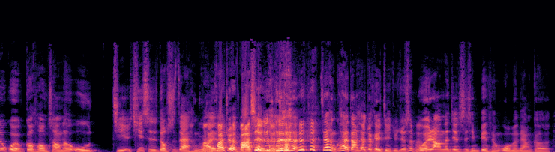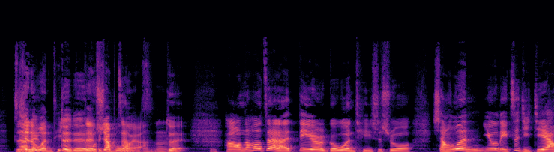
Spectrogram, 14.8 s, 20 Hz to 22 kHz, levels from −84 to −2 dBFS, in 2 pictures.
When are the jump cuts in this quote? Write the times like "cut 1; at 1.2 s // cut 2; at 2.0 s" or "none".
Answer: none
